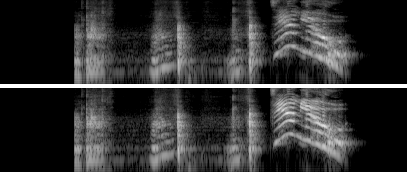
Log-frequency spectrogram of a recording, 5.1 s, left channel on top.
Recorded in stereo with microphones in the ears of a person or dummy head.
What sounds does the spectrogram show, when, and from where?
0.9 s chopping: 20° right (ahead or behind), 0.8 m
3.4 s a shout: 80° right, 0.6 m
